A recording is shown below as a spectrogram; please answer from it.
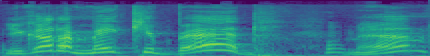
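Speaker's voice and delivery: very high, swooping psychologist voice. Doing a Jordan Peterson impression after others ask to hear it: Jordan Peterson impression. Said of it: "That's pretty good".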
